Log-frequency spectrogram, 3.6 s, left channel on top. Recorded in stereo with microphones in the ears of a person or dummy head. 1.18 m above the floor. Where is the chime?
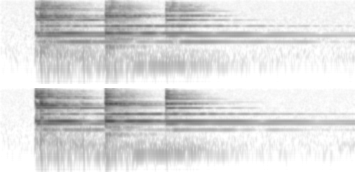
45° right (ahead or behind), 3.5 m.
